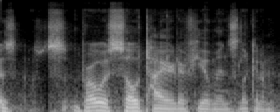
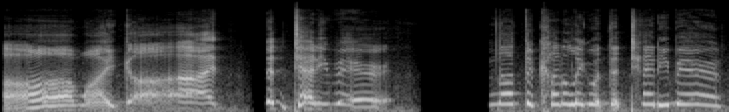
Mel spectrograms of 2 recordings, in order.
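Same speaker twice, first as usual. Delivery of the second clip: very high, overwhelmed squeal; slower than usual. Real, not acted. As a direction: melt over the cuddly cat. Overwhelmed by teddy bear cuddling.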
